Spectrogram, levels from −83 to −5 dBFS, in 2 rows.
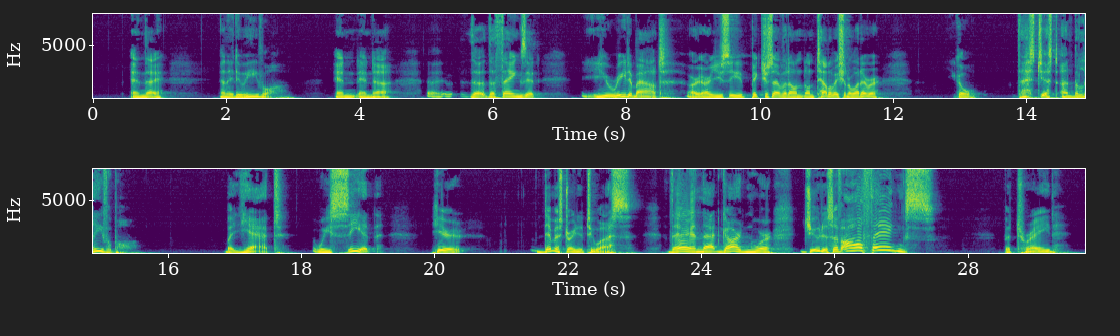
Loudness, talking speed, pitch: -10 LUFS, 105 wpm, 125 Hz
